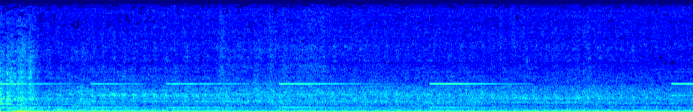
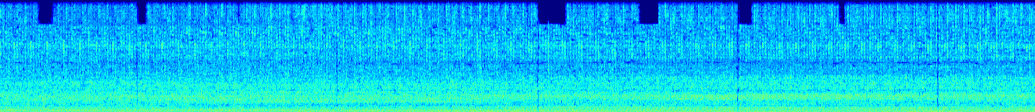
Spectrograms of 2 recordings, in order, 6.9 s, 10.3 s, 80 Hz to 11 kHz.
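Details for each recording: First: 2007 BMW 325i E90 after seven months unused and alternator replacement, idling with low, uneven lopsided stumble: misfire on cylinder 6 from failed ignition coil and spark plug; replacing them cured it. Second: 2007 BMW 325i E90 after replacing the alternator and diagnosing misfiring cylinders 3 and 4: steady, even idle, no stumbles or missed beats; all cylinders firing cleanly.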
